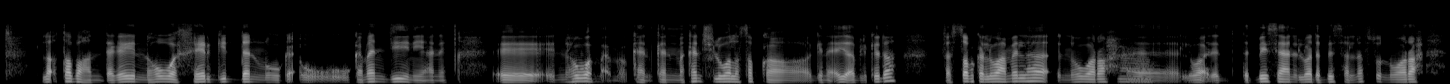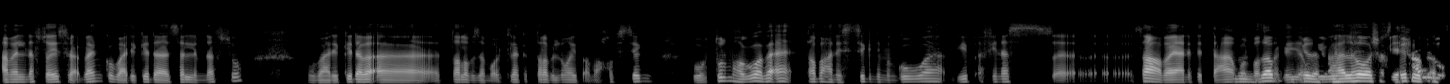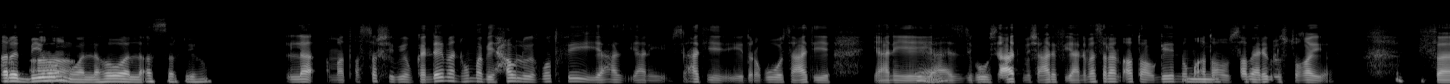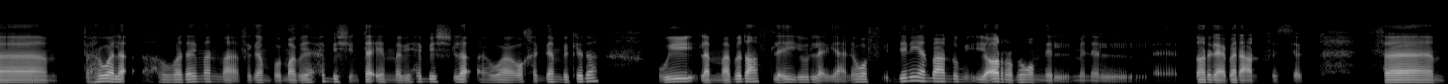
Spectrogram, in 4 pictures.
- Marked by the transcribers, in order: tapping; tsk; chuckle
- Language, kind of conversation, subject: Arabic, podcast, إيه المسلسل اللي تقدر تتفرّج عليه من غير ما توقّف؟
